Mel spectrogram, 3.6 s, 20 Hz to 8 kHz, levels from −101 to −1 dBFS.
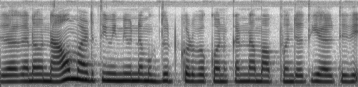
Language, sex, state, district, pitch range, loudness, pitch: Kannada, female, Karnataka, Chamarajanagar, 220-240 Hz, -14 LUFS, 225 Hz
